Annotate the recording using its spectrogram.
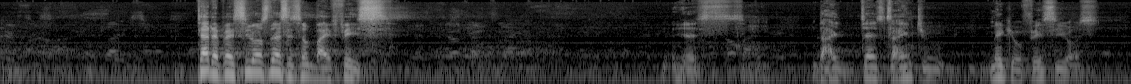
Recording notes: Preached at Loyalty House, Abbey, Dahwenya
